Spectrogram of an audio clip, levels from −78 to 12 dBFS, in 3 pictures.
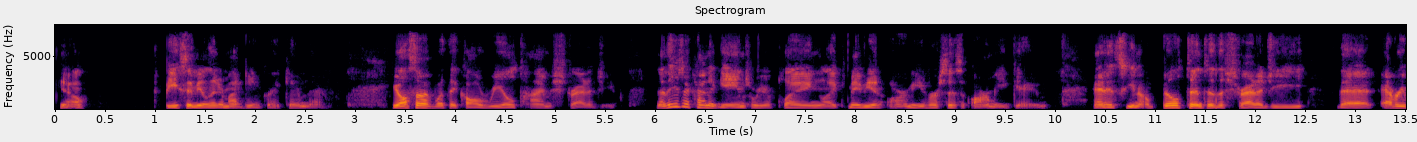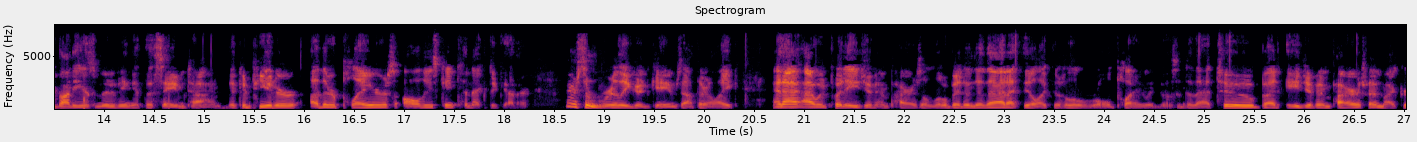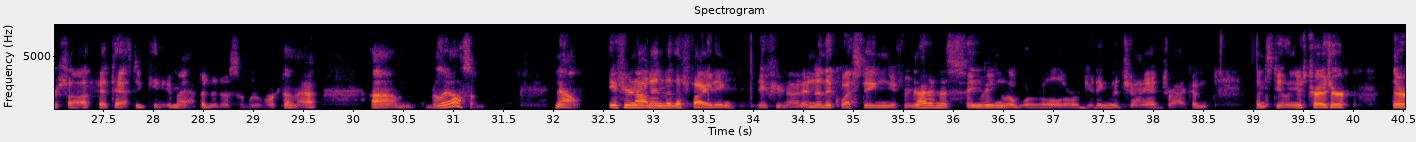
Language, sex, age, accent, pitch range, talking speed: English, male, 30-49, American, 100-130 Hz, 210 wpm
